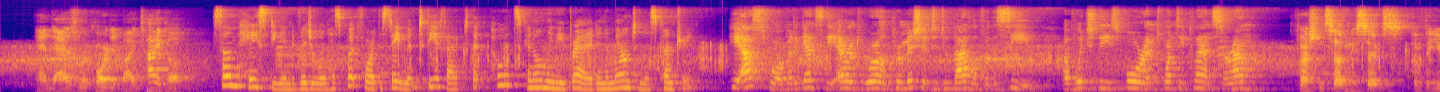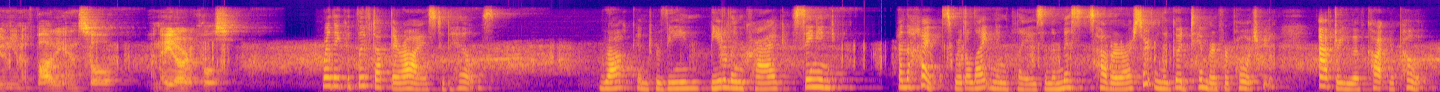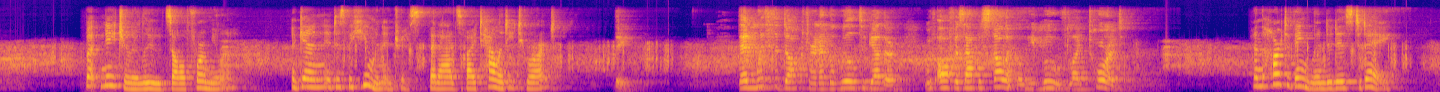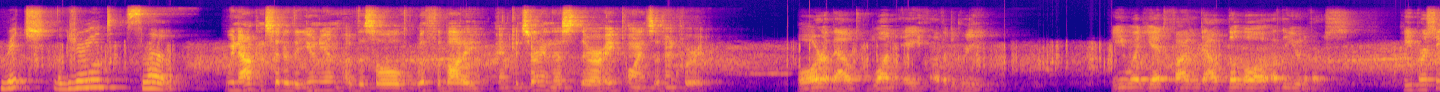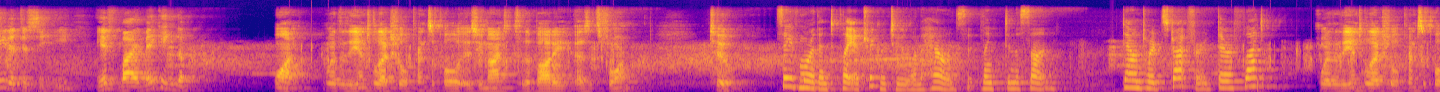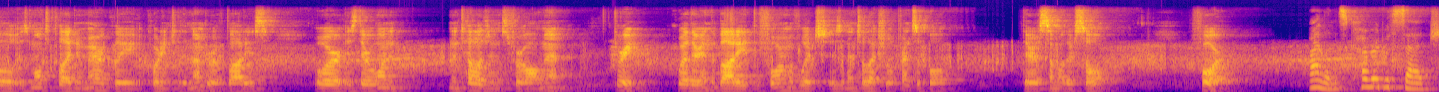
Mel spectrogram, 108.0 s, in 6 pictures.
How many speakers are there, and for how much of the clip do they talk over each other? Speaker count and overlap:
four, no overlap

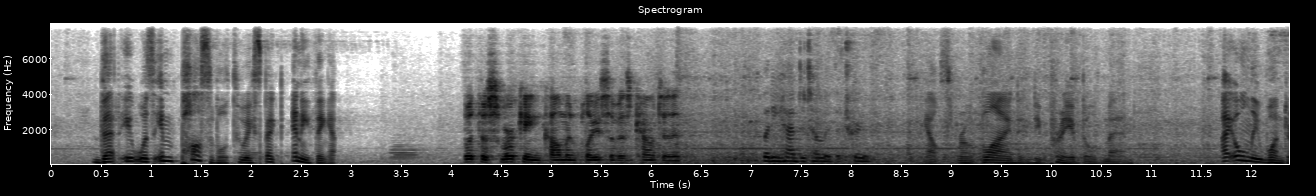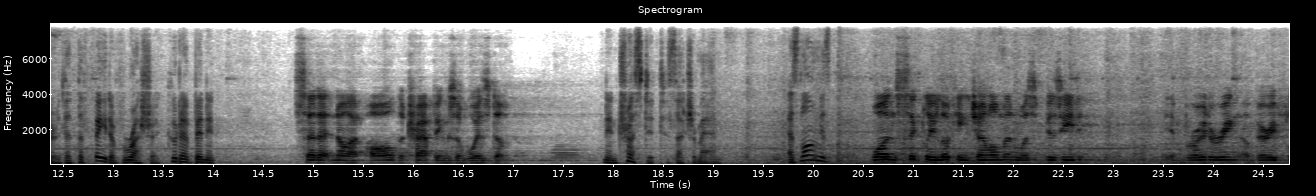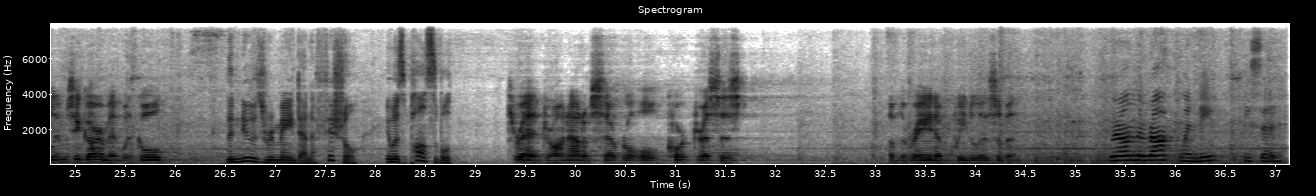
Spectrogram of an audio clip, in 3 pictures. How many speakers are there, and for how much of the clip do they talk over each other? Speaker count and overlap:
three, no overlap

